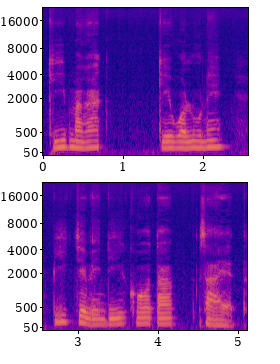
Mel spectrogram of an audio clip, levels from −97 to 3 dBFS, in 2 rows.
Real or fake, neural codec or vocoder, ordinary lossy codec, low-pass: fake; vocoder, 44.1 kHz, 128 mel bands, Pupu-Vocoder; none; none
